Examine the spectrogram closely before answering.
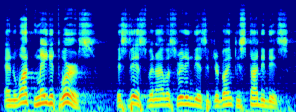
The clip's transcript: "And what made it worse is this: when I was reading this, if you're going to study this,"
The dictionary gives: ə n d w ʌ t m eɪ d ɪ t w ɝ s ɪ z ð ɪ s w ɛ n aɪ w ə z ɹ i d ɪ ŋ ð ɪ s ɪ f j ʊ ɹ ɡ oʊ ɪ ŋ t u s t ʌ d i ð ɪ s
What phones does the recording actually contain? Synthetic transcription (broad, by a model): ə n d w ʌ t m eɪ d ɪ t w ɝ s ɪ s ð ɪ s w ɛ n aɪ w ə s ɹ i d ɪ ŋ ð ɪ s ɪ f j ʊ ɹ ɡ oʊ ɪ ŋ t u s t ʌ d i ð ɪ s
